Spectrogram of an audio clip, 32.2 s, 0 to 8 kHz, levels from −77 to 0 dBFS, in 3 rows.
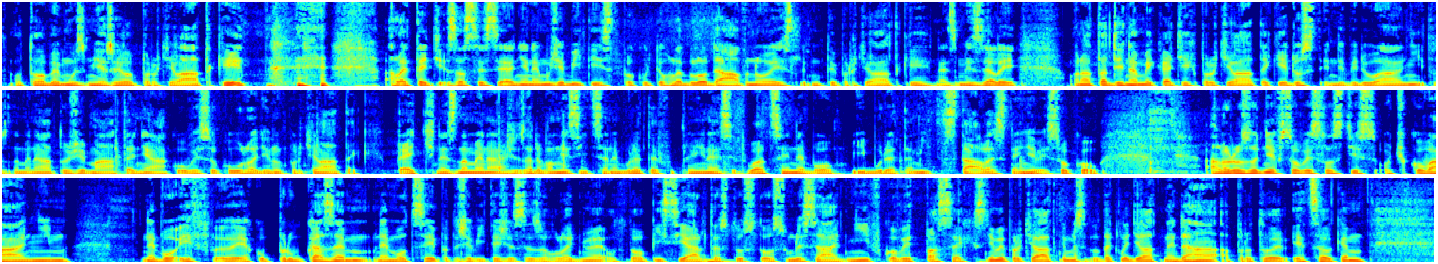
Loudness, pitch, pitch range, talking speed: -21 LUFS, 85 Hz, 80-95 Hz, 175 wpm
